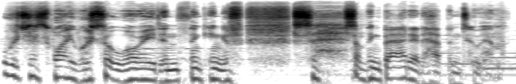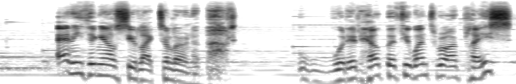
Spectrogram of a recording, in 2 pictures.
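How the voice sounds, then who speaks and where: Man voicing a worried father, mid-pitched, anxious, earnest, polite, game cutscene, music underneath. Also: lively intonation, moderate pace, close to an everyday voice. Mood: polite, pleading. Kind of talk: video game cutscene voice acting.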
